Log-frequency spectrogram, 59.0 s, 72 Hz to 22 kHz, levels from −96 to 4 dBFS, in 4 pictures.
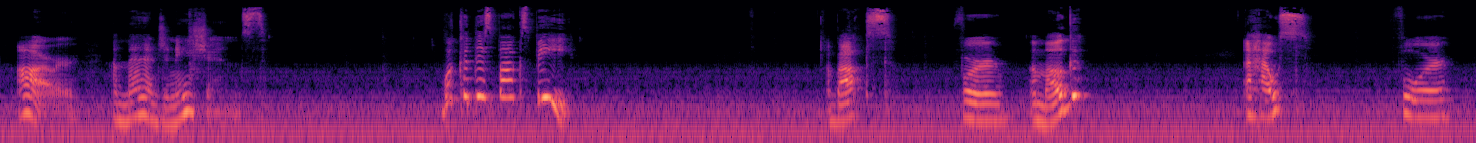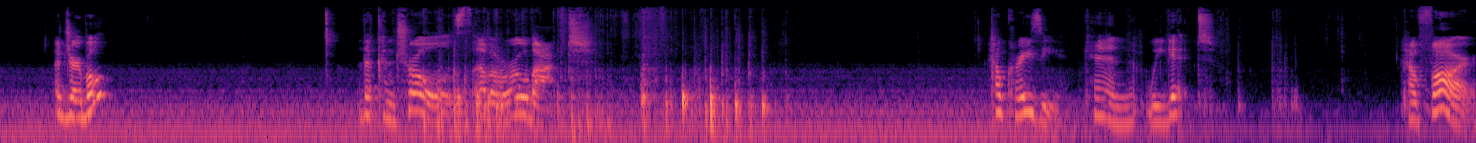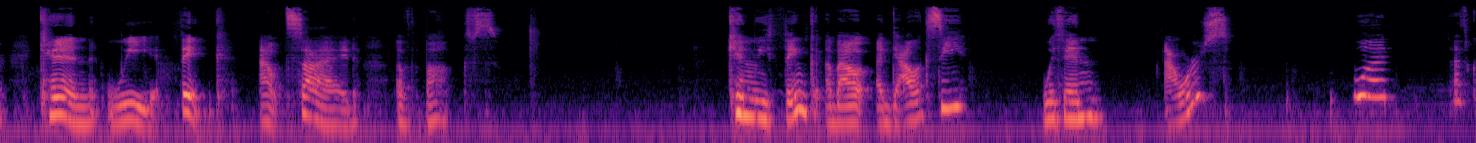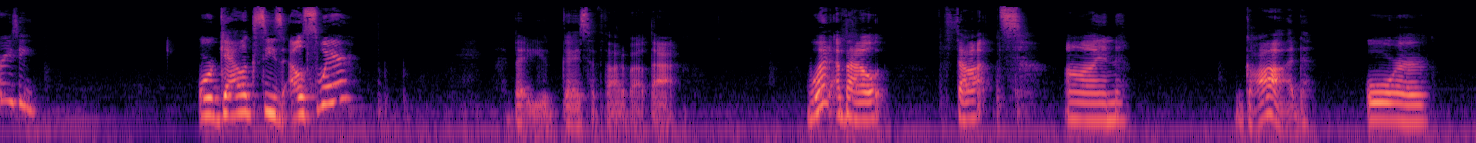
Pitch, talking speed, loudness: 135 Hz, 65 wpm, -30 LUFS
